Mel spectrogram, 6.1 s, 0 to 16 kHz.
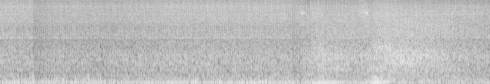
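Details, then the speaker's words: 1988 BMW 325i straight six after a new fuel pump replaced the locked-up one, running on its own for the first time in 6 years: steady, even low rumble with no misses, knocks or ticks; a smooth, normal idle. "And by itself since 6 years now. It's been 6 years. Wow, that sounds smooth."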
